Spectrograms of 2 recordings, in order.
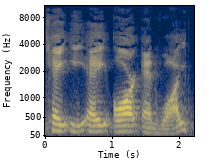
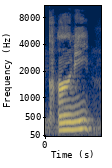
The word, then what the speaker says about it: Kearny: People say Kearny, but it is pronounced Kearny. That comes from the Irish, that E-A-R making an R sound.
